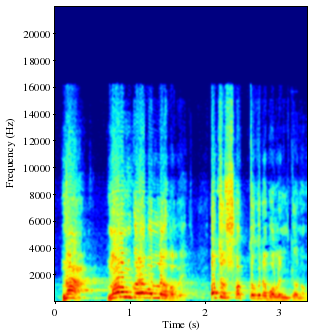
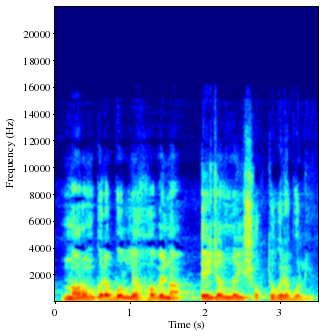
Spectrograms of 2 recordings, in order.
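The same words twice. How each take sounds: First: Imitating a high, shouted objection; mock shout, falling off towards the end; retold shouting. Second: Firm reply. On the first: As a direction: act out the loud complainer, pitch jumping up. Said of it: "আবার খুব চিৎকার করে বলছে". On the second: Retold or imitated. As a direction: answer the shouter slowly and steadily. His firm reply to complainer.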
